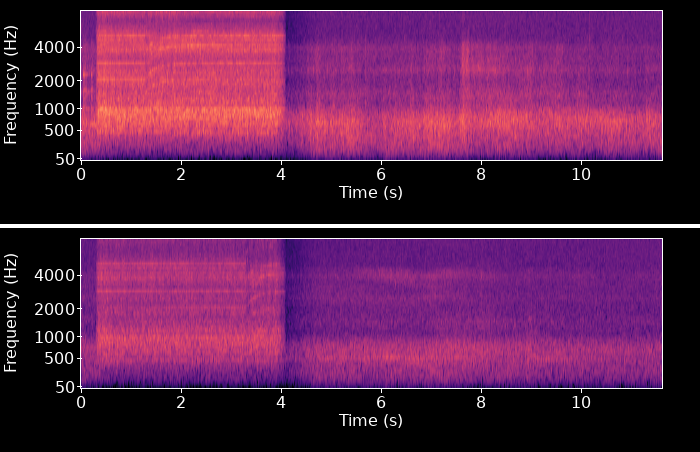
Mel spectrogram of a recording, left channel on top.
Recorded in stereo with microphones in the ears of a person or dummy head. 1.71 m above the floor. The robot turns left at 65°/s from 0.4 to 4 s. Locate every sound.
Only background noise.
